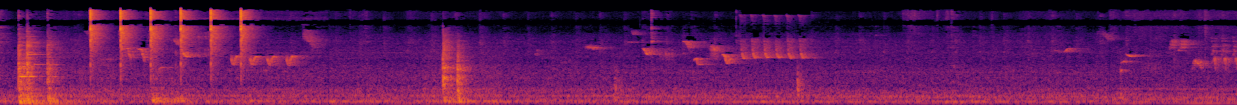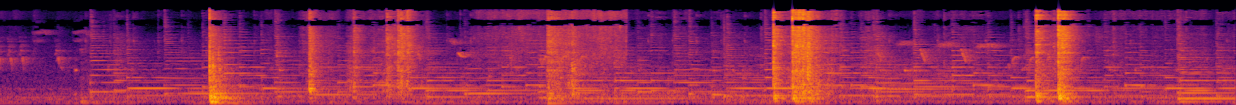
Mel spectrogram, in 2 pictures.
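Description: A gas hob's igniter clicking rapidly for about two seconds, then faint bird chirps. About halfway through, background music comes in and fills the rest, with a few sharp knocks over it.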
